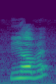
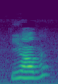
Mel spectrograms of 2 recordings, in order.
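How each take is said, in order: No difference in how they are said.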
